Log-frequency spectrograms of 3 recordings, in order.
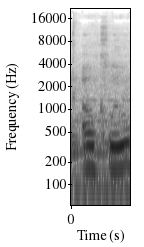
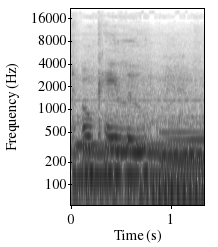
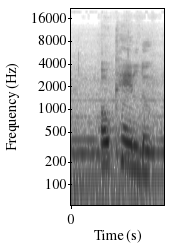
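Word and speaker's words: Oklou: Um, I brainwashed myself into saying her name like Olue because that's how I like saying it, but it's pronounced Okloo. But I like saying it like Olue. But just to clarify, Okloo.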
